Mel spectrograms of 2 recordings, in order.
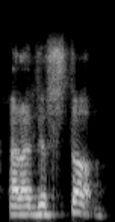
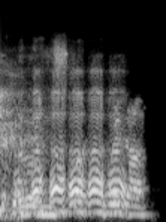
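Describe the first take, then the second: First: Said in the usual way. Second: Laughing. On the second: Real, not acted. Laughing while retelling failed squat.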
